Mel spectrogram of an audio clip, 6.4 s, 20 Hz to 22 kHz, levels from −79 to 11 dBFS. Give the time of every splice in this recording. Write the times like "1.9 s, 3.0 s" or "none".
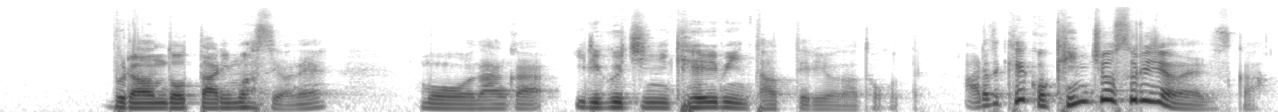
2.8 s

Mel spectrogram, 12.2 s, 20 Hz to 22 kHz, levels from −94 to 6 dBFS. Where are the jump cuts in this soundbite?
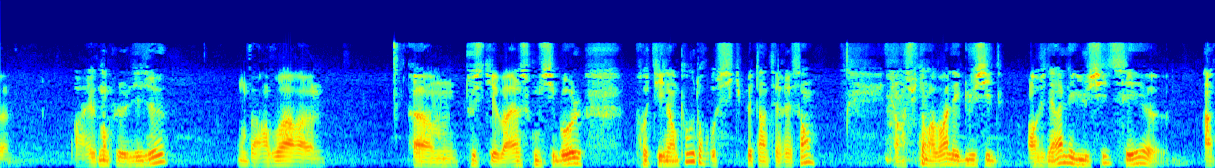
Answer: none

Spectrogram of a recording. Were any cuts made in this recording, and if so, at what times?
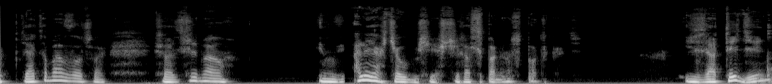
3.4 s

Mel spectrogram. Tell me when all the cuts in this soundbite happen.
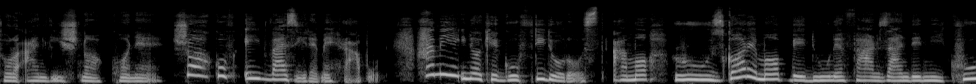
none

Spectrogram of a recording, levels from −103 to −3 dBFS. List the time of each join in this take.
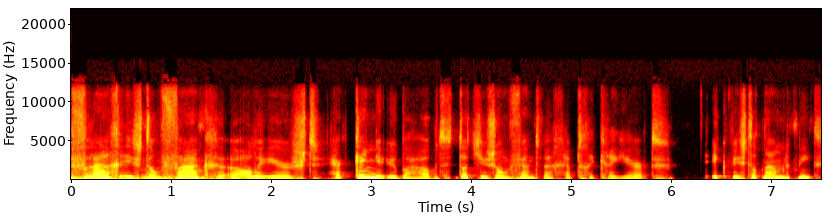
3.8 s

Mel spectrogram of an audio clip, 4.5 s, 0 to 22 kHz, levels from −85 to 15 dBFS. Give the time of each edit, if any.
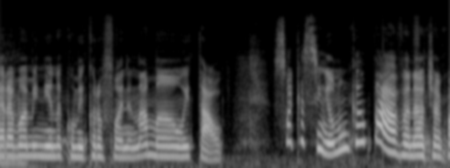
none

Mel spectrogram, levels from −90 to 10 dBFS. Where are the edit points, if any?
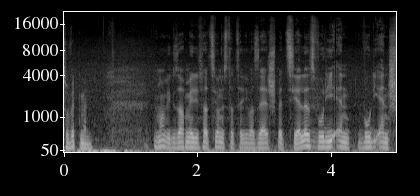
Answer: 1.4 s

